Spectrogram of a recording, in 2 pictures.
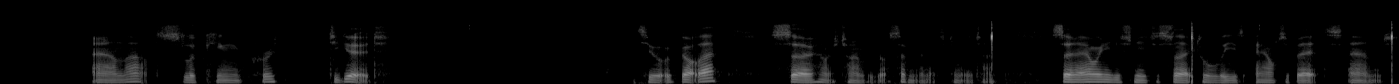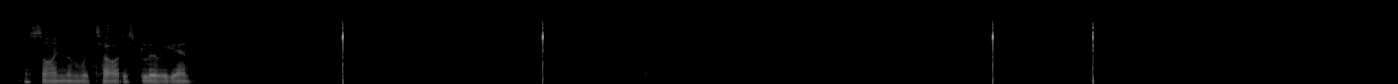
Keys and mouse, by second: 3.3 Tab, 7.0 Tab, 13.7 click, 14.8-15.9 middle drag, 21.2 middle click, 22.1-23.4 middle drag, 27.2 middle click.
